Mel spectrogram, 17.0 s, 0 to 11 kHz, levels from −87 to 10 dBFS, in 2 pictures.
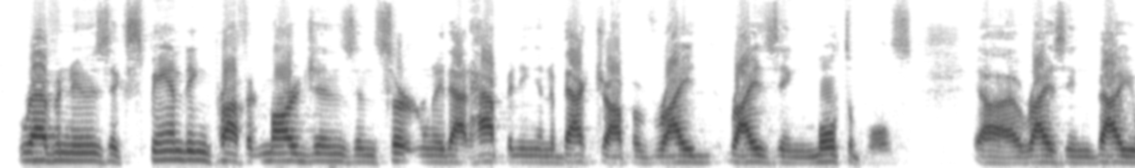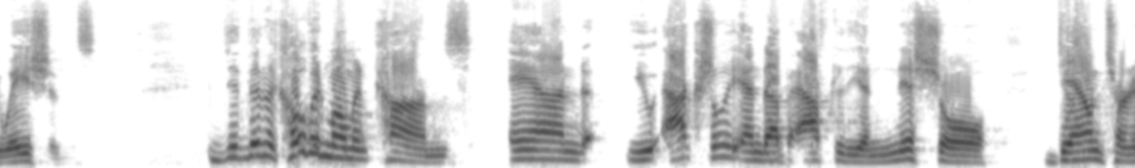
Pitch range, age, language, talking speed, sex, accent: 135-170 Hz, 50-69, English, 115 wpm, male, American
